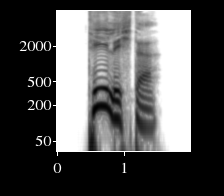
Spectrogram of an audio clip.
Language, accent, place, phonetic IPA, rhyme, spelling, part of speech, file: German, Germany, Berlin, [ˈteːˌlɪçtɐ], -eːlɪçtɐ, Teelichter, noun, De-Teelichter.ogg
- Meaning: nominative/accusative/genitive plural of Teelicht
